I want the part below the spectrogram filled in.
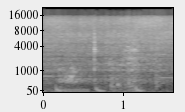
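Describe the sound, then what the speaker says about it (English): A spoon stirs softening onion in a sizzling frying pan for Portuguese seafood rice. There are repeated scraping strokes with soft knocks against the pan over a constant close hiss of frying, and no talking. "I'm going to continue to stir this to get that onion nice and soft."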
